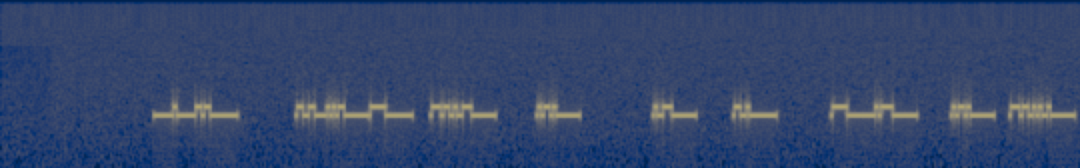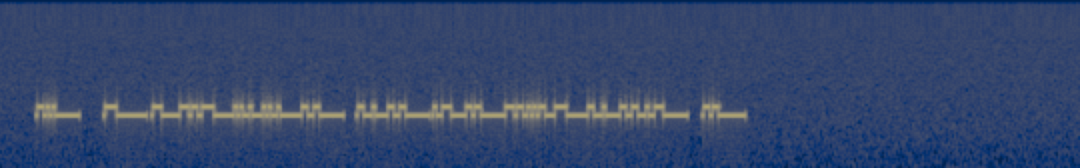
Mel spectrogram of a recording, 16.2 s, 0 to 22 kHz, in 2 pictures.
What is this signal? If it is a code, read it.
TTY/TDD text telephone tones (45.45 baud Baudot), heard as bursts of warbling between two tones, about 400 Hz shift, 1600 Hz centre. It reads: LIST ADAPTED FROM OFFICIAL SOCIAL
